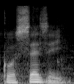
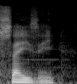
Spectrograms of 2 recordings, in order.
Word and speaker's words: Scorsese: A quick note here Scorsese is pronounced Scorsese, or so says he. – Hello, Vince. Hey, it's Marty Scorsese. – See? Us Brits tend to get from A to B by way of Scorsese.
